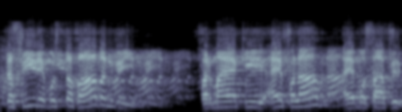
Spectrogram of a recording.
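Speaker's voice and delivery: high, loud fervent sermon climax; preaching at full force. Acted. Preacher bringing the story to its climax, shouting. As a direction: build the crowd to a fervent peak.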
